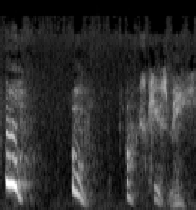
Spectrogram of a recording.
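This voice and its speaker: A woman's voice: high-pitched, wildly swooping pitch, slow pace, highs cut off, slight background noise, heavily acted. An actress in a radio drama playing an eager, slightly nervous woman accomplice, chatty, polite and hesitant. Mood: flustered, polite.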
